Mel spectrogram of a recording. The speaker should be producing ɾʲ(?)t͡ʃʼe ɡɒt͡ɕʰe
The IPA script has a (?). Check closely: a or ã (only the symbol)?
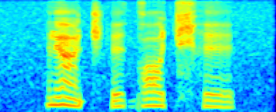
ã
